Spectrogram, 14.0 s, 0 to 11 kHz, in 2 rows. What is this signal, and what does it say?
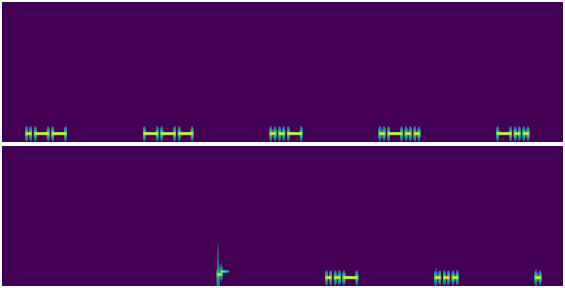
Morse code, heard as a keyed tone, about 22 wpm, spaced as for 8 wpm, 700 Hz. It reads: WOULD USE
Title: 6x Character Spacing - Top 300 Words - 22wpm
